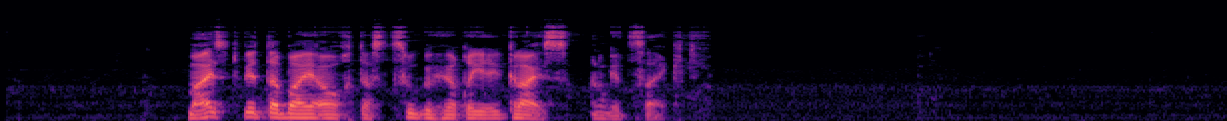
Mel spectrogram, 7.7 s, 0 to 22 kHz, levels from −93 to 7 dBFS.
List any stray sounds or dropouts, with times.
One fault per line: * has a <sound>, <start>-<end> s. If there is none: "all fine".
all fine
